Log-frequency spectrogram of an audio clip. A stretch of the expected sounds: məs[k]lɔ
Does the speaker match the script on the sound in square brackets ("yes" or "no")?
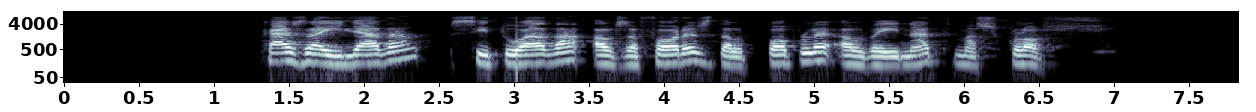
yes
